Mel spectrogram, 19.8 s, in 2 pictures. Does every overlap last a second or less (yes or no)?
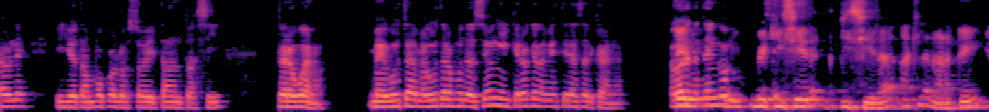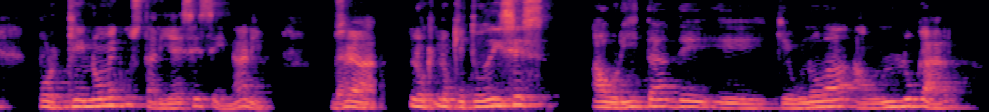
no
